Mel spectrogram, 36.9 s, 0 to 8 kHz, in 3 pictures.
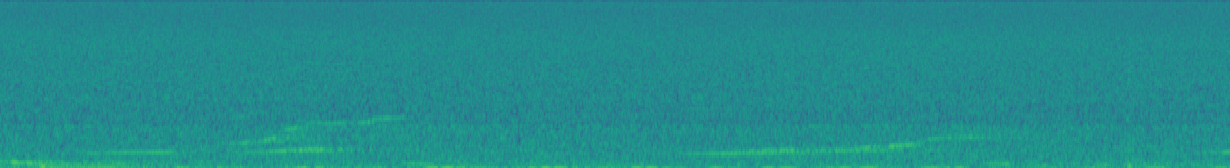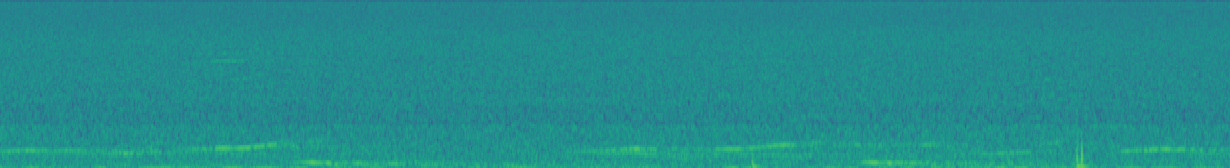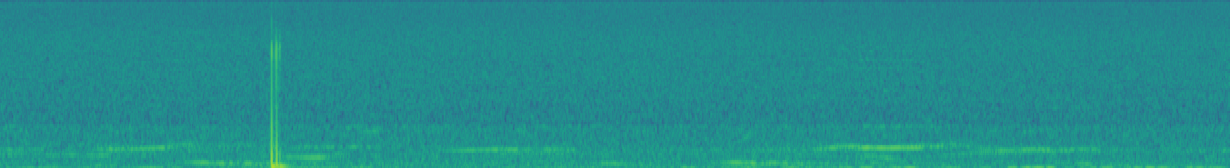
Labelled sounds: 3.1	4.1	humpback whale, 0.80 to 0.96 kHz
14.4	14.7	humpback whale, 2.5 to 2.7 kHz

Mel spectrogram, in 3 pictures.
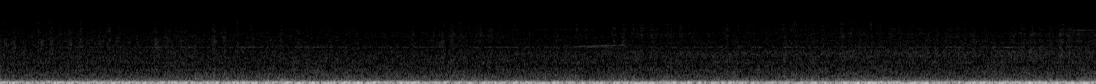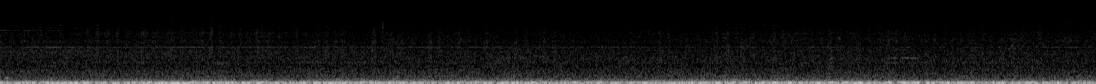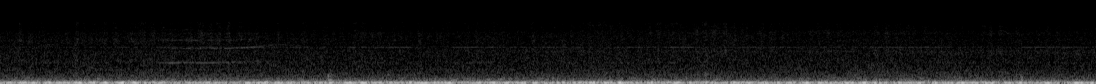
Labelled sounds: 5.7	6.3	killer whale, 2.2 to 3.0 kHz
10.5	11.6	killer whale, 2.4 to 6.3 kHz
23.5	24.6	killer whale, 1.1 to 5.2 kHz

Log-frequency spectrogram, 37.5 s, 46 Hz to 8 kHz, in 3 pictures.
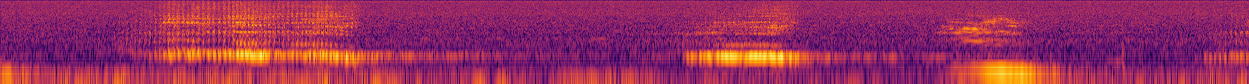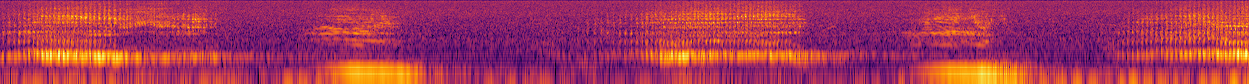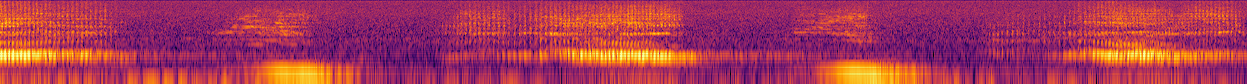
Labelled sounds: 1.8	3.6	humpback whale, 1.1 to 3.7 kHz
7.4	7.9	humpback whale, 1.2 to 2.2 kHz
9.3	10.2	humpback whale, 0.99 to 2.7 kHz
12.8	14.6	humpback whale, 0.90 to 4.5 kHz
15.5	16.5	humpback whale, 0.96 to 3.0 kHz
19.0	20.5	humpback whale, 0.99 to 3.1 kHz
21.6	22.3	humpback whale, 0.80 to 2.7 kHz
24.1	25.1	humpback whale, 1.3 to 3.2 kHz
27.1	27.8	humpback whale, 0.99 to 1.7 kHz
29.7	30.0	humpback whale, 0.93 to 1.1 kHz
30.4	31.8	humpback whale, 0.90 to 1.8 kHz
33.3	33.6	humpback whale, 0.83 to 1.2 kHz
36.3	36.5	humpback whale, 1.1 to 1.2 kHz

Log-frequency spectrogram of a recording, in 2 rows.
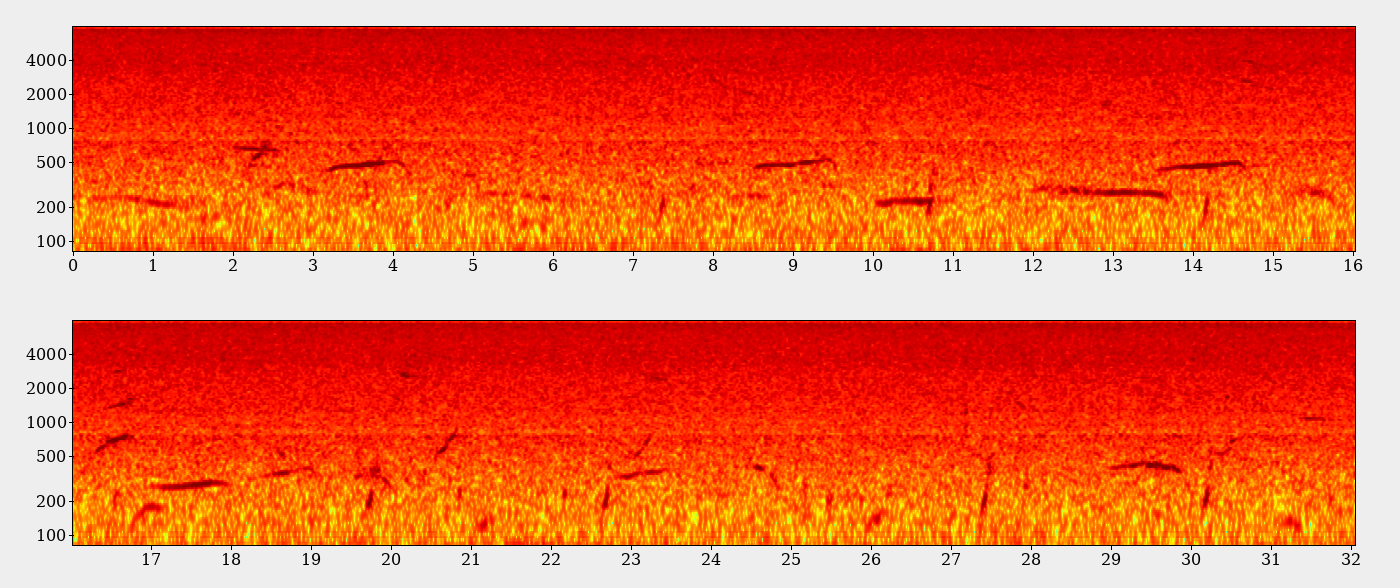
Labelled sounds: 16.5	16.8	humpback whale, 1.3 to 1.6 kHz
20.1	20.4	humpback whale, 2.5 to 2.8 kHz
31.4	31.7	humpback whale, 0.96 to 1.2 kHz

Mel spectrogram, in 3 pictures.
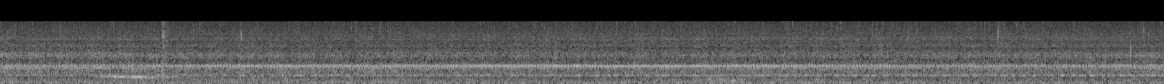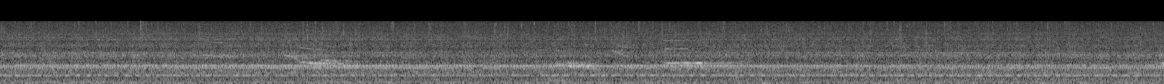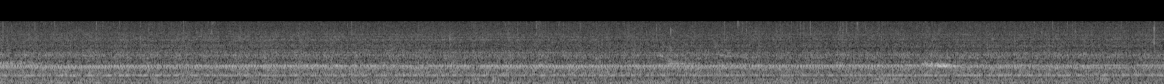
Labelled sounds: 14.5	15.1	humpback whale, 0.94 to 2.2 kHz
17.2	18.7	humpback whale, 0.78 to 3.1 kHz
30.5	30.8	humpback whale, 1.2 to 1.5 kHz
32.5	32.8	humpback whale, 0.81 to 1.1 kHz

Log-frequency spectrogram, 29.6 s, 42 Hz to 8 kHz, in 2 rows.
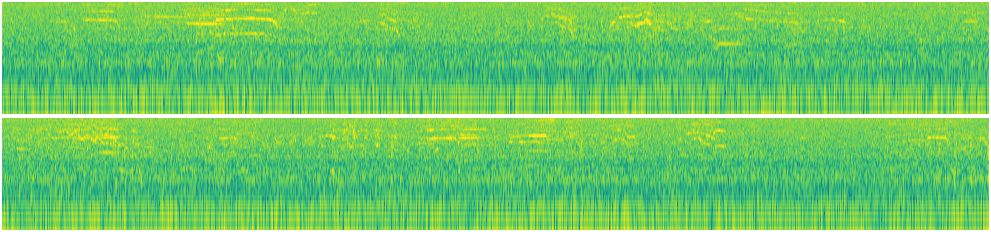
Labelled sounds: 0.3	1.8	killer whale, northern resident, 0.93 to 5.2 kHz
2.3	4.2	killer whale, northern resident, 1.6 to 7.2 kHz
4.5	4.8	killer whale, northern resident, 4.5 to 4.9 kHz
8.4	8.6	killer whale, northern resident, 1.7 to 2.6 kHz
9.2	9.8	killer whale, northern resident, 2.5 to 4.4 kHz
10.6	12.0	killer whale, northern resident, 0.86 to 7.9 kHz
14.4	14.7	killer whale, northern resident, 3.1 to 3.2 kHz
15.0	16.6	killer whale, northern resident, 1.5 to 4.9 kHz
17.5	17.8	killer whale, northern resident, 7.6 to 7.9 kHz
18.0	18.3	killer whale, northern resident, 2.8 to 3.2 kHz
19.6	20.0	killer whale, northern resident, 2.8 to 3.6 kHz
21.2	23.3	killer whale, northern resident, 2.4 to 6.8 kHz
24.4	24.7	killer whale, northern resident, 7.97 to 8.00 kHz
25.1	25.3	killer whale, northern resident, 3.6 to 4.0 kHz
28.4	29.0	killer whale, northern resident, 1.5 to 3.3 kHz

